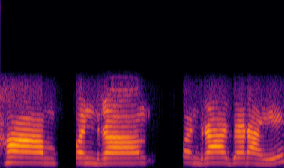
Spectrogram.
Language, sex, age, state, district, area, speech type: Marathi, female, 18-30, Maharashtra, Solapur, urban, conversation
